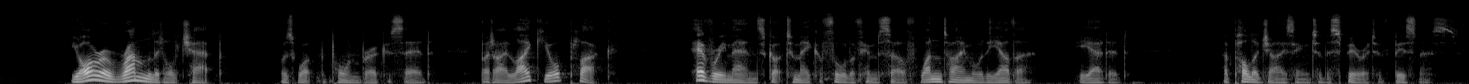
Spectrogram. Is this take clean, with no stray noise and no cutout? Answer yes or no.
yes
